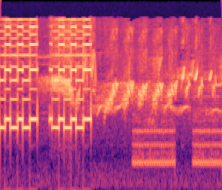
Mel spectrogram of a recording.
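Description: Electronic telephone-style ringing: two short warbling rings in the first second, then two flat, lower beeps near the end.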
